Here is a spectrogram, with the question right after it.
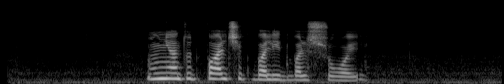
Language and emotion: Russian, sad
